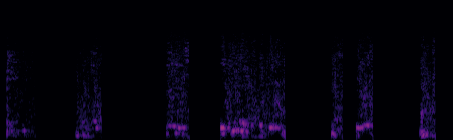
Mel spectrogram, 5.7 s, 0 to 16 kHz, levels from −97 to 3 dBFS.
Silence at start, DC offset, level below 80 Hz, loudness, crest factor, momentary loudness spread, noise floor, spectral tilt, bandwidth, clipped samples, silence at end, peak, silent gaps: 0.05 s; under 0.1%; under -90 dBFS; -66 LUFS; 22 dB; 6 LU; under -90 dBFS; -5 dB/octave; 7.2 kHz; under 0.1%; 0.25 s; -48 dBFS; 0.44-0.94 s, 1.27-2.07 s, 2.36-2.74 s, 3.56-4.12 s, 4.28-4.44 s, 4.66-5.24 s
